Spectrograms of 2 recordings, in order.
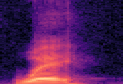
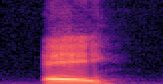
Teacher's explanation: the UI sound has like a small W attached to it its way whereas the e I just sounds like the a sound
